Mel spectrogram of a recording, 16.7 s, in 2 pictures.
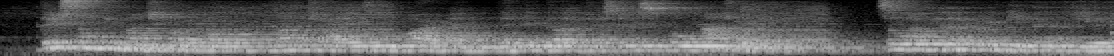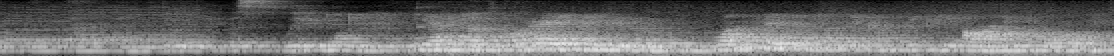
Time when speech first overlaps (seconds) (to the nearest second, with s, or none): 11 s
